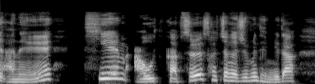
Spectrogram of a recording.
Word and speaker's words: TMOut: 이 안에 TMOut 값을 설정해주면 됩니다. timeout이라고 읽으면 좋겠는데 실제는 TMOut이기 때문에 그냥 영어 스펠링으로 읽어보았습니다.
